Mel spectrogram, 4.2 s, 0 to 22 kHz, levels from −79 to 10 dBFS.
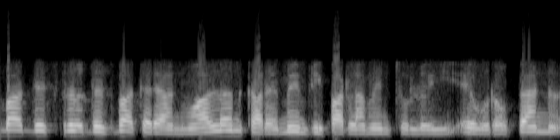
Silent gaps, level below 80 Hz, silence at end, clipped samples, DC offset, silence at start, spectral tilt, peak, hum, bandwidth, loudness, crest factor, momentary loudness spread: none; -70 dBFS; 0 s; under 0.1%; under 0.1%; 0 s; -7 dB/octave; -2 dBFS; none; 6.2 kHz; -17 LUFS; 14 dB; 5 LU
